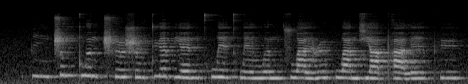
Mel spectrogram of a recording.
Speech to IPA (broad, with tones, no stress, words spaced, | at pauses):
pi˨˩ŋʈ͡ʂɤ˥ŋt̪wə˥˩n ʈ͡ʂʰɻ̩˧˥ʂɻ̩˧˥ t̪ɥɛ˥pjɛ˨˩n kʰwe˥˩ɪ̯kʰwe˩ɪ̯ lwə˧˥nt͡swa˥˩ɪ̯ ɻɻ̩˥pwa˥˧n ɕjä˥˧pʰä˥˩le˥ɪ̯ pʰy˥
